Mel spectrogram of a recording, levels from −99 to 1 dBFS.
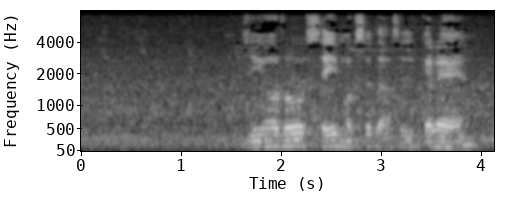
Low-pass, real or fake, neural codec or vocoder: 7.2 kHz; real; none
